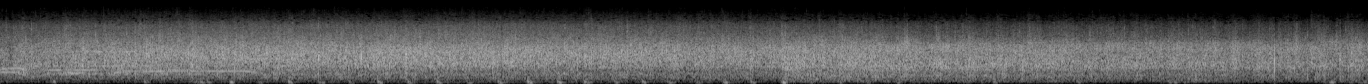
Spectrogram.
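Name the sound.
loud audience applause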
